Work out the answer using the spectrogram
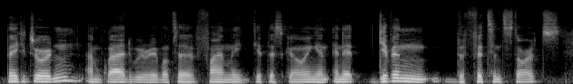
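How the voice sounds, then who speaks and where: A man's voice: mid-range voice, normal speed, a little mellow. Laid-back man hosting a podcast. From El Salvador. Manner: laughs often, loose and rambling. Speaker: podcast host. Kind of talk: casual interview chat. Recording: remote call audio.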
